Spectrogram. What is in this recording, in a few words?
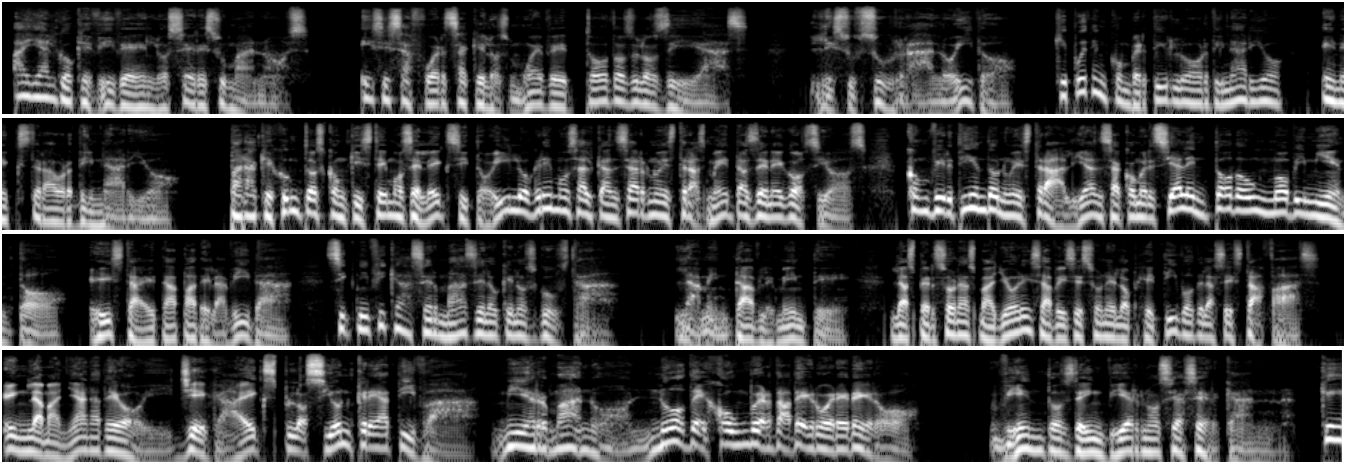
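Latin American Spanish, General; GoLocalise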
